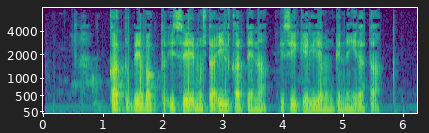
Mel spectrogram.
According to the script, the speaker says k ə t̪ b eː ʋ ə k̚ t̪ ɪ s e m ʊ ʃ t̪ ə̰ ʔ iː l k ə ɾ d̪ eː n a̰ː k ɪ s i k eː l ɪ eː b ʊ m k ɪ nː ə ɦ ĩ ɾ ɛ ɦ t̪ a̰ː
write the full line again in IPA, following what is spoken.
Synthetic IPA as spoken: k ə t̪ b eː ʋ ə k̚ t̪ ɪ s e m ʊ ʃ t̪ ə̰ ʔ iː l k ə ɾ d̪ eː n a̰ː k ɪ s i k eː l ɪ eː m ʊ m k ɪ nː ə ɦ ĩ ɾ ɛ ɦ t̪ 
